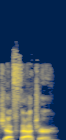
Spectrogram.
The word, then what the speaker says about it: Geoff Thatcher: Probably the fastest way is just to Google my name, Geoff Thatcher, spelled with a G.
